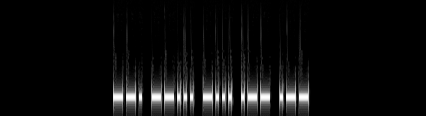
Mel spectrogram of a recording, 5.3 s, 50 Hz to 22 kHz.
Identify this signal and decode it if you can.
Morse code, heard as a keyed tone, about 32 wpm, 700 Hz. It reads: G7BWW
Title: DXCC-100 Call Signs - 5 Characters - Repeated 2x - 30wpm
